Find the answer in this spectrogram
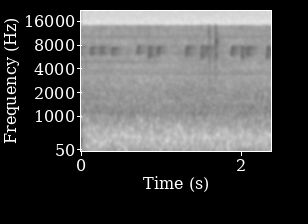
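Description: Faint cricket chirping in short high-pitched pulses, a few a second, with a faint click about one and a half seconds in.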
